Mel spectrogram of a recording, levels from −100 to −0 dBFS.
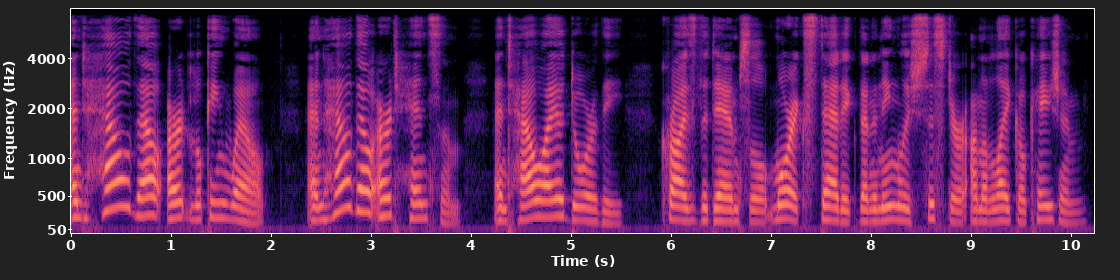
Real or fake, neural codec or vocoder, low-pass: real; none; 7.2 kHz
